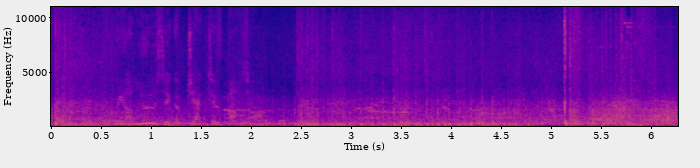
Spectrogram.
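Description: A rifle fires in sharp shots.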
